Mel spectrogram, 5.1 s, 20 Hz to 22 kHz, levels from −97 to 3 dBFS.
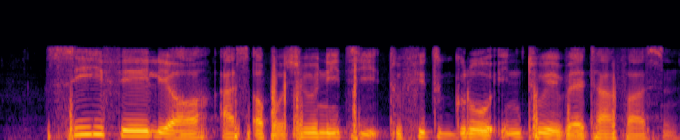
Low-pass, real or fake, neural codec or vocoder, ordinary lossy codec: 5.4 kHz; fake; vocoder, 22.05 kHz, 80 mel bands, WaveNeXt; none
